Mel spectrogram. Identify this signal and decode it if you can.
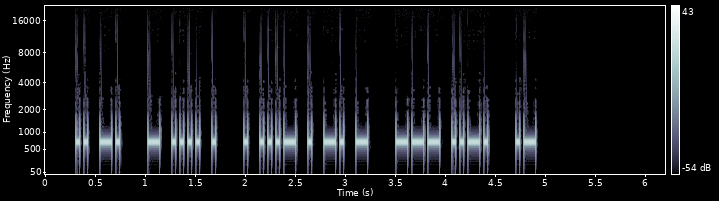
Morse code, heard as a keyed tone, about 30 wpm, 700 Hz. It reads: IN THE EVENT OF A
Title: Sets of 5 Words Encore 30wpm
